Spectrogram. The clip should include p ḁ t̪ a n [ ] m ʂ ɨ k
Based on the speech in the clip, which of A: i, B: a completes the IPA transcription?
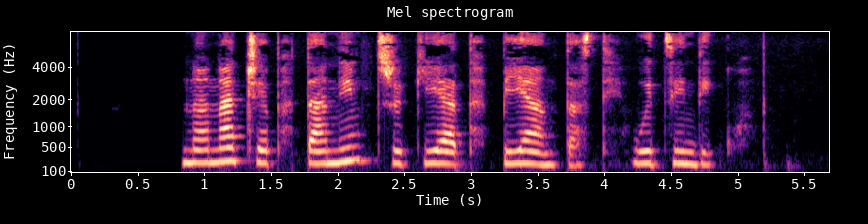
A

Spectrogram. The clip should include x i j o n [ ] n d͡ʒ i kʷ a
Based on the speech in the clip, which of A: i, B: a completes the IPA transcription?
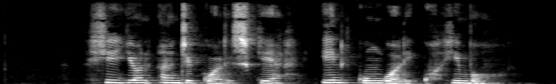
B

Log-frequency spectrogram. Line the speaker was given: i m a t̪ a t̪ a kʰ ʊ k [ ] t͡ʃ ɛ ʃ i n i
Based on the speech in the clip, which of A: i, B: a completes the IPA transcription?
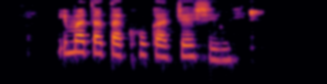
B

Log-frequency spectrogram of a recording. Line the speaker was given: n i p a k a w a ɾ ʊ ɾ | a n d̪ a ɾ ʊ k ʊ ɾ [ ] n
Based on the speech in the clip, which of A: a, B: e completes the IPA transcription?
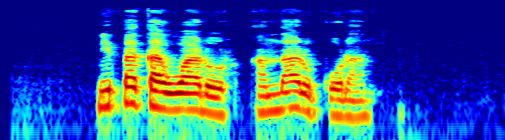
A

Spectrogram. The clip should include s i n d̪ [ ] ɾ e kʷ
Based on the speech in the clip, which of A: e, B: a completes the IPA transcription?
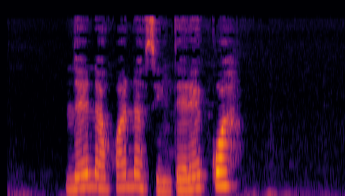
A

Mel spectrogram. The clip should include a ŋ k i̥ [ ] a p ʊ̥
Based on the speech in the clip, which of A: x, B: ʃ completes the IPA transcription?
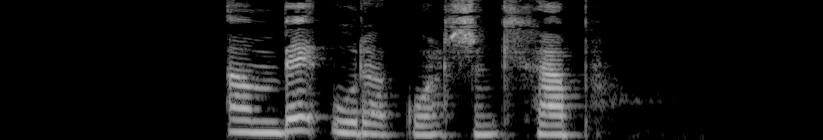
A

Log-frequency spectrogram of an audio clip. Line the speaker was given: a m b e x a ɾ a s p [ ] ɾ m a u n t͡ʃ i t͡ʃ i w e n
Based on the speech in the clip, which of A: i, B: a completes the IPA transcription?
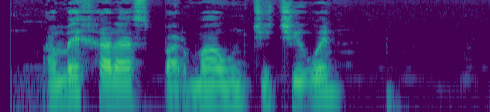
B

